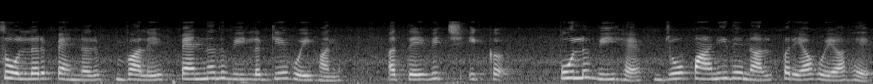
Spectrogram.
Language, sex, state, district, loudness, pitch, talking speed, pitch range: Punjabi, female, Punjab, Kapurthala, -18 LUFS, 240 Hz, 145 wpm, 215-265 Hz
